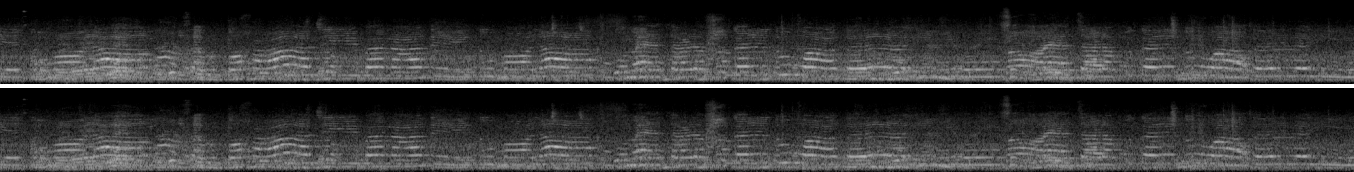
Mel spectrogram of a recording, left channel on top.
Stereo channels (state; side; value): normal; both; correlation 0.65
